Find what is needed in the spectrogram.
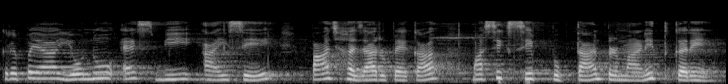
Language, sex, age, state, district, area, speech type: Hindi, female, 30-45, Rajasthan, Jodhpur, urban, read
